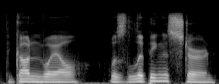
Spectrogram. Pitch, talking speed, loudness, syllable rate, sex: 120 Hz, 135 wpm, -19 LUFS, 4.7 syllables/s, male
